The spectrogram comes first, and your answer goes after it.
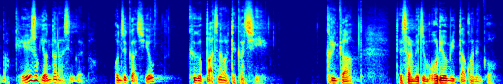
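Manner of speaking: usual speaking voice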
